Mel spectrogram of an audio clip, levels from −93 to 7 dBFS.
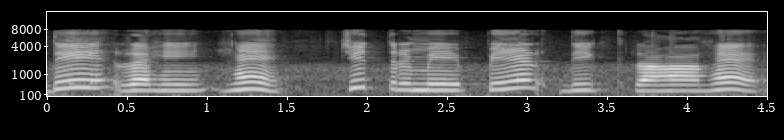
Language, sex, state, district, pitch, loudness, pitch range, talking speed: Hindi, female, Madhya Pradesh, Katni, 245 Hz, -15 LUFS, 230-280 Hz, 120 wpm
